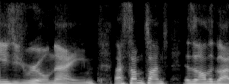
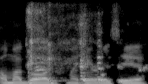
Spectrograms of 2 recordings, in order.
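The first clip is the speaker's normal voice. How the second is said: overwhelmed, weepy, adoring gush, slow and acted out; 4 semitones lower than usual. Speaker imagining fans meeting him, imitating fans bursting into tears. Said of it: "They just burst out tears like".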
